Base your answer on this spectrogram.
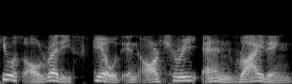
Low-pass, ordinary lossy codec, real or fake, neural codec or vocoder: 7.2 kHz; AAC, 16 kbps; real; none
